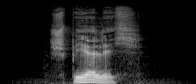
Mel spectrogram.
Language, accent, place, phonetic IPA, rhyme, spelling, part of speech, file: German, Germany, Berlin, [ˈʃpɛːɐ̯lɪç], -ɛːɐ̯lɪç, spärlich, adjective, De-spärlich.ogg
- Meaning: sparse (not dense; meager)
